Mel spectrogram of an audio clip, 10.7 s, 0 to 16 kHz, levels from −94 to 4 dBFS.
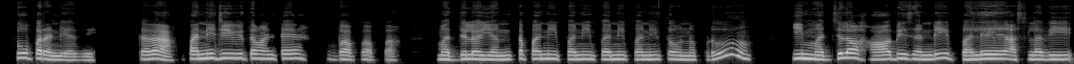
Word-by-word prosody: Super 245 -3 +3
అండి 170 -2 0
అది. 160 0 -8 0.5
కదా! 210 +2 +5 0.3
పని 215 +3 +4
జీవితం 240 -2 0
అంటే 210 +2 -2 0.4
అబ్బబ్బబ్బా 180 -3 -4 0.5
మధ్యలో 205 +3 +2 0.2
ఎంత 185 +2 -3
పని, 210 0 +1 0.2
పని, 200 +1 0
పని, 195 +1 +1
పనితో 195 0 -2
ఉన్నప్పుడు, 180 +4 -4 0.8
ఈ - - +3 0.2
మధ్యలో 240 +8 +4 0.2
హాబీస్ 205 +3 0
అండి 195 +4 0 0.2
భలే 195 +4 +3 0.2
అసలవి 195 0 -2
195 Hz, 115 wpm, -26 LUFS, 185-215 Hz, 0.8 s, కదా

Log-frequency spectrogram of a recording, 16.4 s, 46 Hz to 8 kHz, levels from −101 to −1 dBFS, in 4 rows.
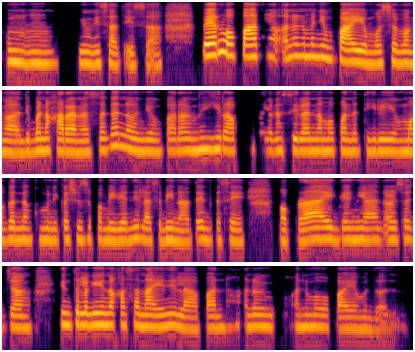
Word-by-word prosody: mm, 185 -2 -2 0.2
'yong 190 -1 -1
isa't-isa. 175 -3 -4 0.4
Pero 310 +1 +10
paano 285 0 +7
ano 270 +4 0
naman 290 -1 -1
'yong 250 -2 -3
payo 210 -3 +8
mo 190 - -1
sa 210 - -2
mga 180 -2 0
'di 185 - -3
ba 200 - +2
nakaranas 185 -2 +2
na 205 - -2
gano'n, 235 -7 0
'yong 190 -1 -3
parang 200 +1 -2
nahihirapan 215 -1 -1
talaga 195 0 -5
sila 195 -1 0
na 195 - -1
mapanatili 190 0 -3
'yong 185 - -4
magandang 185 0 -1
komunikasyon 180 +1 -5
sa 195 - -8
pamilya 175 -1 -3
nila? 190 -1 -2
Sabihin 180 -1 -3
natin 175 +2 -4
kasi 175 -1 -6 0.3
ma-pride, 180 +3 +2
ganyan, 185 -1 -3
or 185 - 0
sadyang 190 0 -3 0.2
'yon 225 -1 -2
talaga 220 -1 +2
'yong 220 0 +3
nakasanayan 205 -2 0
nila. 180 -5 -2
Paano 185 +1 -4 0.2
ano 200 -1 -5 0.2
ano 200 0 -7
mapapayo 175 -3 -5
mo 175 - -9
doon? 165 +6 -14
190 Hz, 175 wpm, -21 LUFS, 180-205 Hz, 0.4 s, Pero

